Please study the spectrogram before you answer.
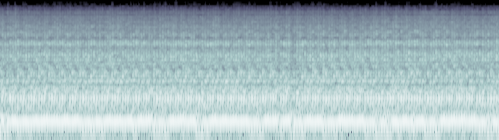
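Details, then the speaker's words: Chrysler LeBaron, warm: it starts much more easily and settles into a loud, steady idle with a slight cam lope and open exhaust; runs evenly and sounds healthy. "definitely not mad about that it started a lot better that time"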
